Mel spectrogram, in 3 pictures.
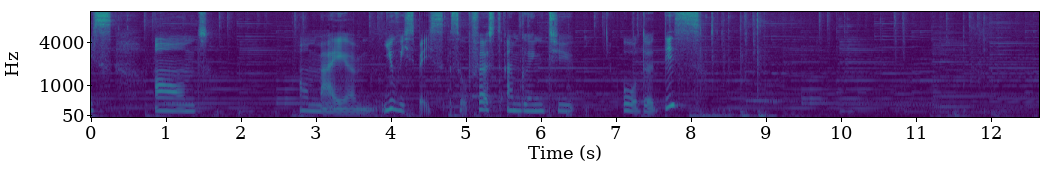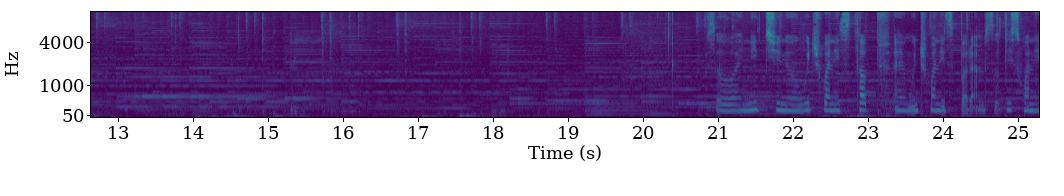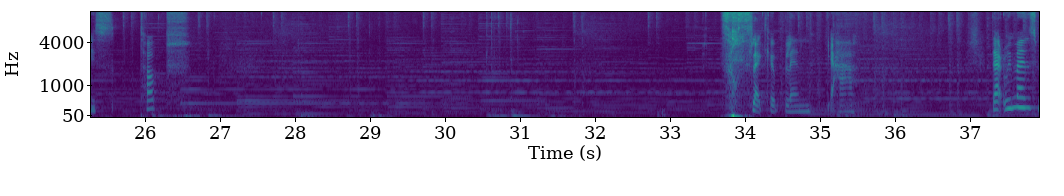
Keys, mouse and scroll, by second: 0.2 right click, 0.6 Tab, 1.2-2.2 drag, 2.6 a, 4.7 ctrl+p, 7.8 click, 8.3 KP_0, 10.4-16.0 drag, 16.0-17.5 middle drag, 16.2-17.5 right drag, 17.5 click, 17.5 l, 21.0-22.9 right drag, 22.0-25.4 middle drag, 23.6-25.4 right drag, 26.0 a, 26.7 m, 28.0 l, 28.9 r.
